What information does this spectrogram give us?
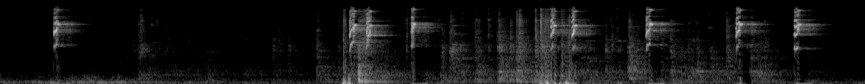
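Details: Rose-ringed parakeet screeches, shrill and rasping, scattered among rustling and clattering noises, with several calls in quick succession in the middle and a few single cries toward the end.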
